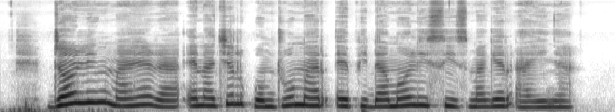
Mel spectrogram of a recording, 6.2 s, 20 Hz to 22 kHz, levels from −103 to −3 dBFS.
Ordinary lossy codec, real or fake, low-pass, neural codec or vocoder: none; real; none; none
